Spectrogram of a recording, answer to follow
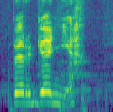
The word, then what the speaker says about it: Bourgogne: I've been learning how to pronounce Bourgogne for the past week or so, and I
